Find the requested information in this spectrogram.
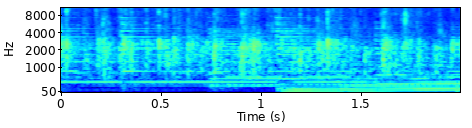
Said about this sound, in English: Why don't you turn that hand clap into some praise right now and worship him.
